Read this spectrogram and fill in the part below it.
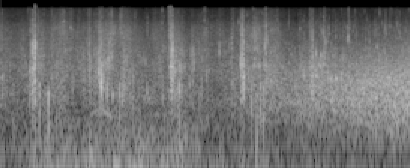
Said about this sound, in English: All that water flows through streams and into a reservoir before some of it ends up here in the Blue River, which flows away from the mountains and into the Colorado.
